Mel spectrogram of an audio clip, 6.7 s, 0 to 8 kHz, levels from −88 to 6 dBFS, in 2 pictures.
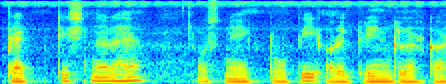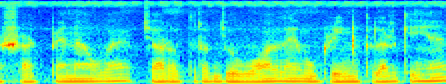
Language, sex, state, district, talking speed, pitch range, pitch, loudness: Hindi, male, Bihar, Katihar, 205 wpm, 95-110 Hz, 100 Hz, -19 LUFS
